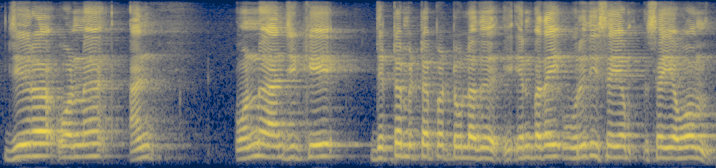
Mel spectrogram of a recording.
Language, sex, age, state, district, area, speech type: Tamil, male, 45-60, Tamil Nadu, Dharmapuri, rural, read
